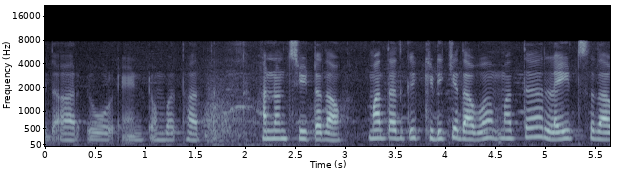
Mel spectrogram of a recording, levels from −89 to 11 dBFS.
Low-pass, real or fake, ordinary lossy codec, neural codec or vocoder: none; real; none; none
